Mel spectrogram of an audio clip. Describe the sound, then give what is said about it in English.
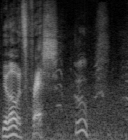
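Chickens squawking at a food truck that slaughters its birds on site. A few harsh, wavering cries rise and fall in pitch and sound oddly like human screams. “Oh, that's what that sound is. Yes, I do hear all of that squawking and surprisingly sounds like human screams.”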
